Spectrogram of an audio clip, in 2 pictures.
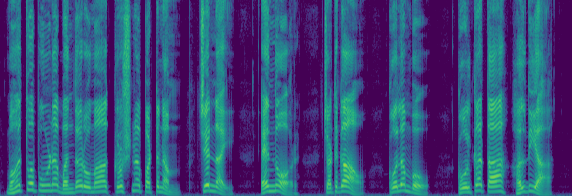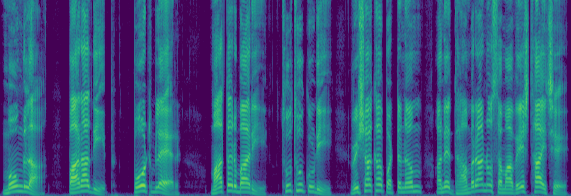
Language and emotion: Gujarati, neutral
